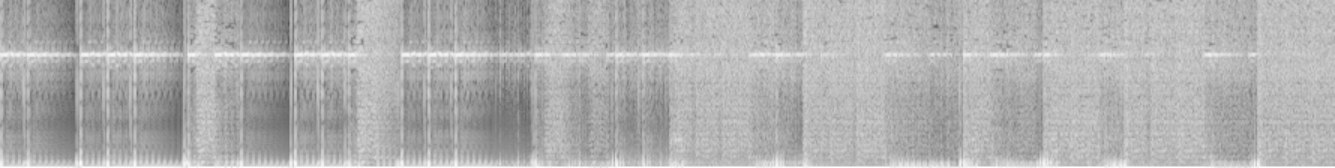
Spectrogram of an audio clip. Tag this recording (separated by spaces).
fubar processed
